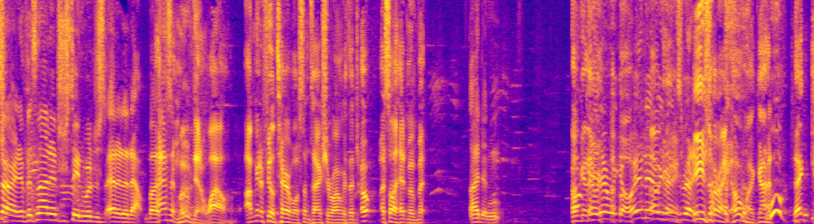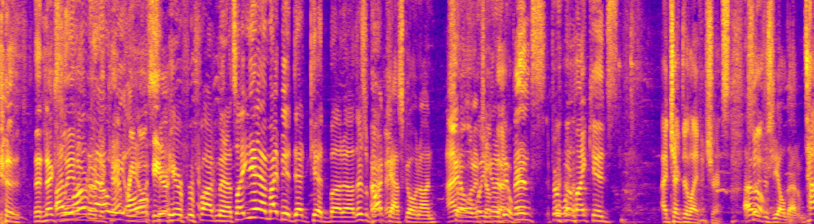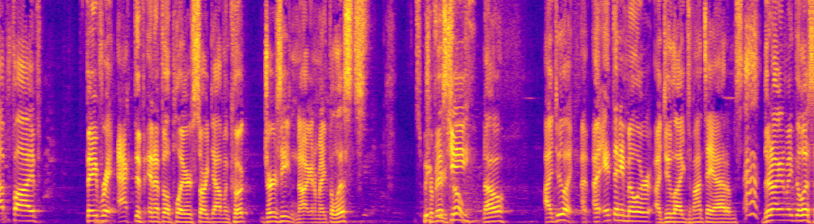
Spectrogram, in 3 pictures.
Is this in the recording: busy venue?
yes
